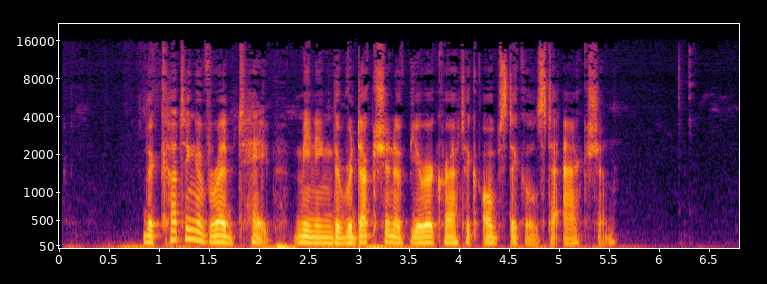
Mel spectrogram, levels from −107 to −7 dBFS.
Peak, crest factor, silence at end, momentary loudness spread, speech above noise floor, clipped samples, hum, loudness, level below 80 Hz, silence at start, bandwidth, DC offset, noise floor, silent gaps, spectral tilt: 0 dBFS; 20 dB; 1.25 s; 10 LU; 42 dB; under 0.1%; none; -19 LUFS; -38 dBFS; 0.6 s; 16 kHz; under 0.1%; -61 dBFS; none; -6 dB/octave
